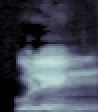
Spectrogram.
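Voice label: "guling", Malay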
